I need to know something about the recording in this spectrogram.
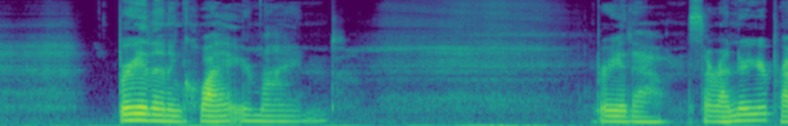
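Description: A young woman sings softly and close to a microphone, in long held notes.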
